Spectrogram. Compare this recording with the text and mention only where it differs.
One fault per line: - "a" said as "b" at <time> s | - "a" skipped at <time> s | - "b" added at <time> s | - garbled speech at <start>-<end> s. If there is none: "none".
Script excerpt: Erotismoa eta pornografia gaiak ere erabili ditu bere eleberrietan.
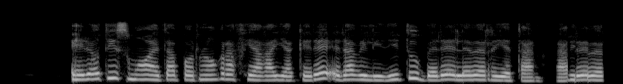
- garbled speech at 5.6-6.0 s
